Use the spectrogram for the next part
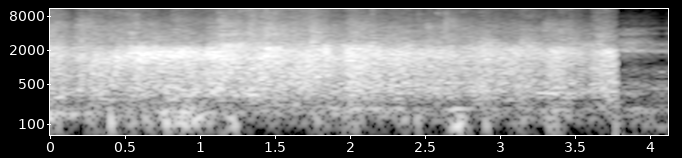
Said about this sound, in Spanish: Dele fuerte ese aplauso al Señor.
